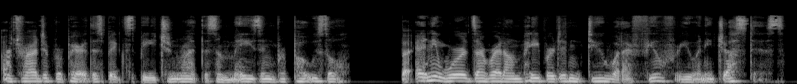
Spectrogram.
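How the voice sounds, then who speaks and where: A woman's voice: very deep voice, husky, no room sound, voice pushed down. A woman voicing a tender, earnest young man. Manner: soft, heartfelt, deliberate.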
